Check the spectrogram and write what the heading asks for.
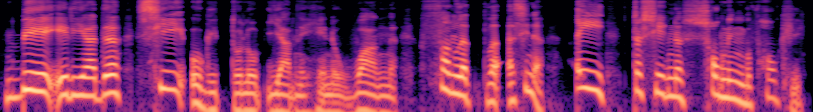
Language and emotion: Manipuri, angry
